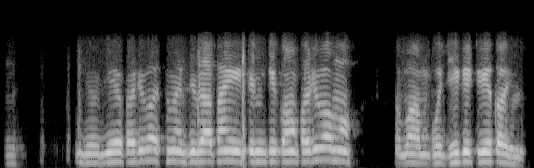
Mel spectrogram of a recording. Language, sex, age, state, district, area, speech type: Odia, male, 60+, Odisha, Jharsuguda, rural, conversation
